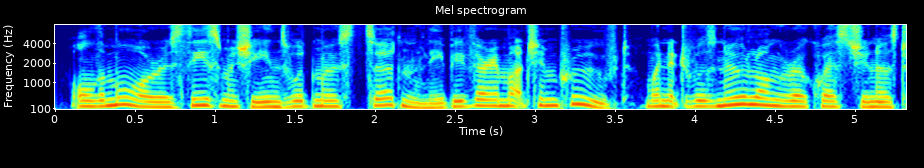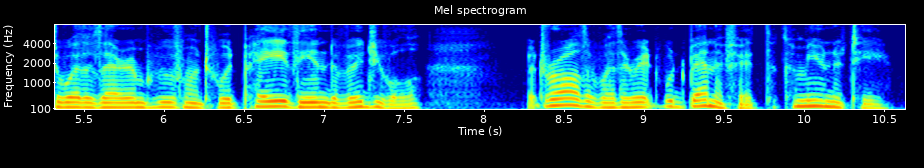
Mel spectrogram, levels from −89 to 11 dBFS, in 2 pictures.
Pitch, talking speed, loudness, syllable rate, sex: 180 Hz, 210 wpm, -15 LUFS, 6.3 syllables/s, female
